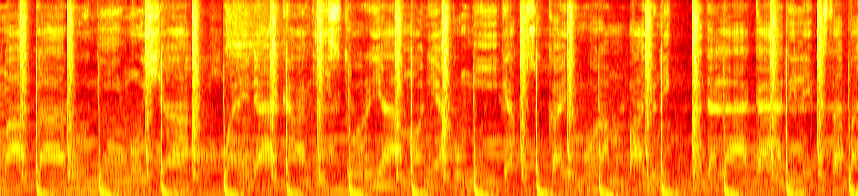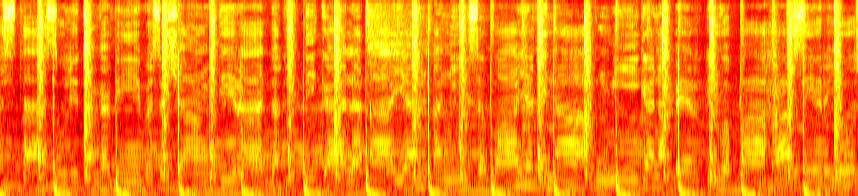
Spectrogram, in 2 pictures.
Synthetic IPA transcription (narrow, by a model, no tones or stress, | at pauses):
maplaɾunimuʃa | wanedaɡaŋist̪ɔɾiamaniakumiɡakusukajmuɾampajunik̚bad̪alaɡadilibast̪abast̪asulit̪aŋɡabibasaʃaŋt̪iɾad̪ad̪ikalaʔajananisəbajat̪anakumiɡanapɛrt̪iŋɡwapaɦasɛɾiu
